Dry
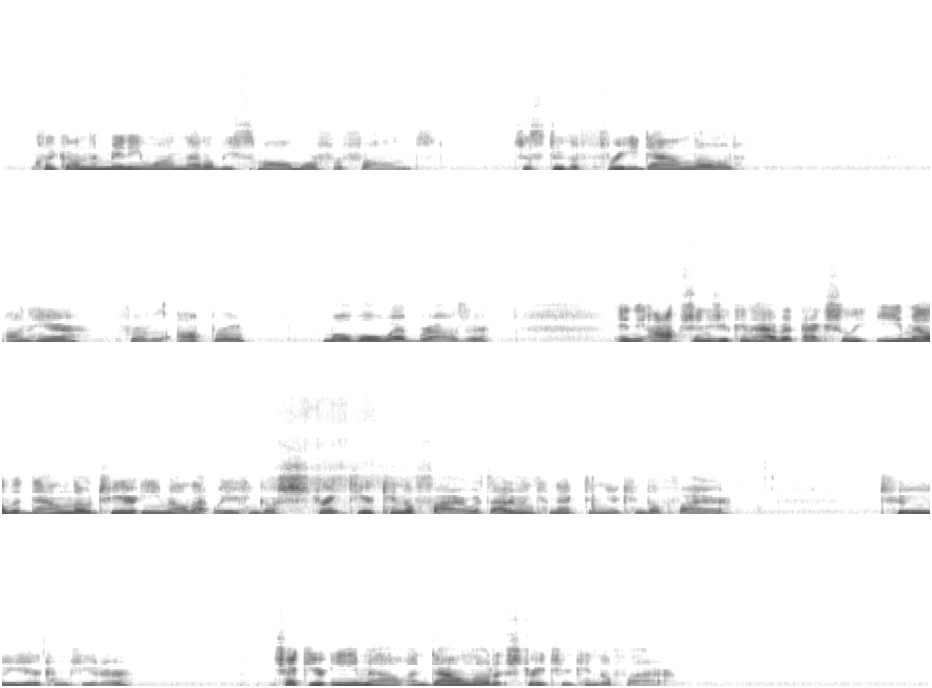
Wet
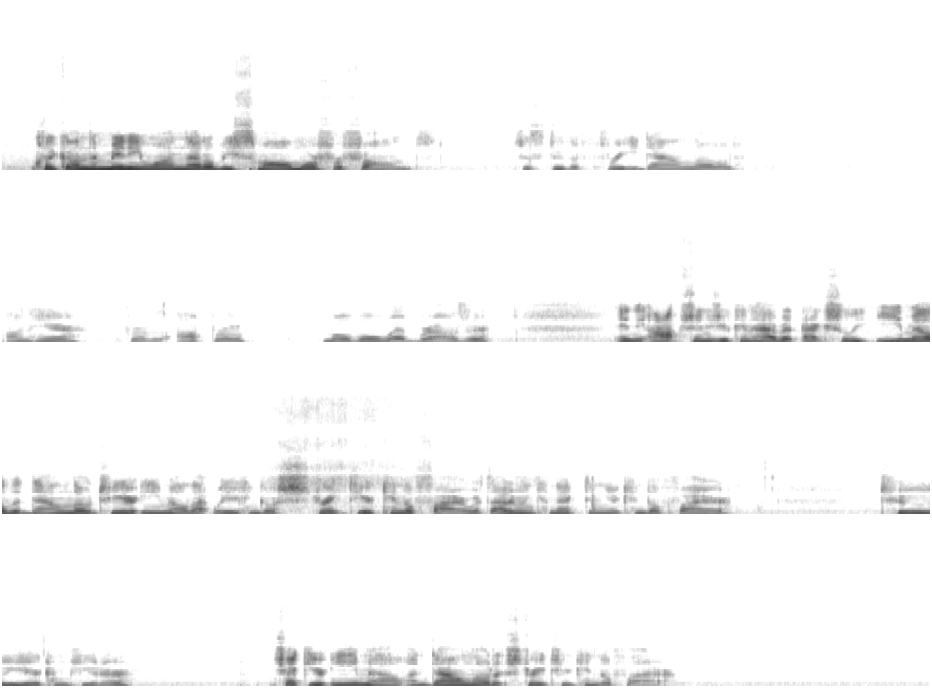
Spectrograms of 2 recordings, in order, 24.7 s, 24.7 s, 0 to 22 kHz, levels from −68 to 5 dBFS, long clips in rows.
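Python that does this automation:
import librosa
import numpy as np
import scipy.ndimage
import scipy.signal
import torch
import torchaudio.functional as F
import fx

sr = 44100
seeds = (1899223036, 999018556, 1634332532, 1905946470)

y = fx.gain(x, sr, db=fx.line((2.4, 10.0), (2.76, -0.5), (3.76, -7.0), (8.84, -7.0), (9.38, 1.0)))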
